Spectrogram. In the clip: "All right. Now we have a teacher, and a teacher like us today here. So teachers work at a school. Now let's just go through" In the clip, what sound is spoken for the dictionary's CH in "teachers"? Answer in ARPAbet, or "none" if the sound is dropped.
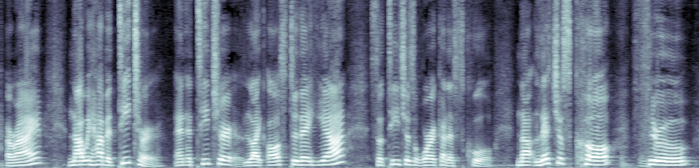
CH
